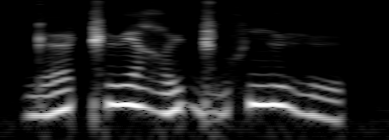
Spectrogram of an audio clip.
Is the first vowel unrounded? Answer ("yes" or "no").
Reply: no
